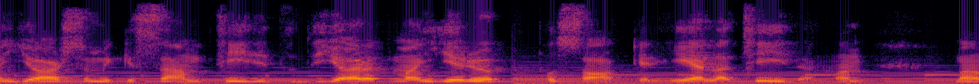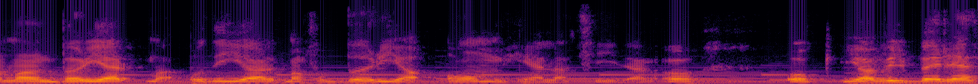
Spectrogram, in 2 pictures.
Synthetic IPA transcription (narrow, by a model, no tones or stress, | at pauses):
njœːʂɔmʏkːəsamːt̪ʰiːd̪ɪt̪ɔd̪ɛjœːɾat̪manjeːɾɵpʰːɔsɑːkəɾɦeːlat̪ʰiːd̪ənman | manmanbœɾjaɾma̰ɔd̪ɛjœːɾat̪manfoːɾbœɾjaɔmheːlat̪ʰiːd̪ə̰nɔ | ʔɔkjɑːɡvɪlbɛɾɛ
